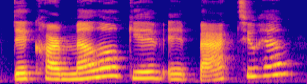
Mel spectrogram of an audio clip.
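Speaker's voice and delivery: lilting rise in pitch at the end on him. Showing how a question sounds: rising at the end on 'him'. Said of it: "Notice how my voice kind of went up at the end?".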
